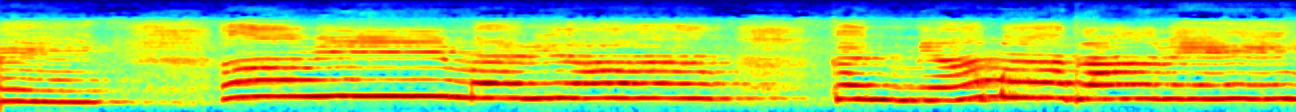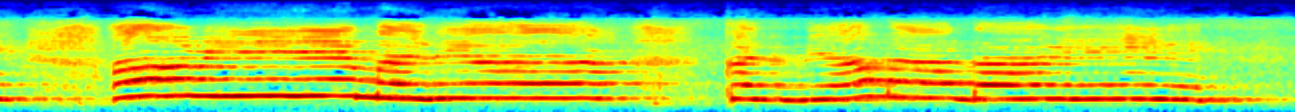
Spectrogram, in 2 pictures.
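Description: A boy singing a Malayalam Marian devotional song solo without accompaniment: four phrases of long, held notes with short breath pauses between them.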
